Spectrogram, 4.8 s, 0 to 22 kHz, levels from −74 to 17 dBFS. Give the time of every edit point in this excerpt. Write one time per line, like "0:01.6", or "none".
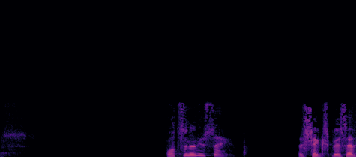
0:02.6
